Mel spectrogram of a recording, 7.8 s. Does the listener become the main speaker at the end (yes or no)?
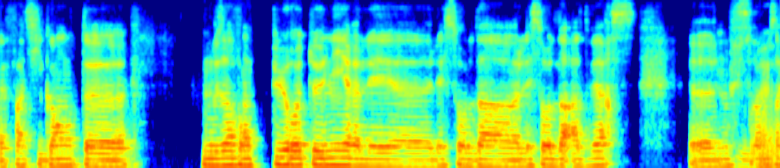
no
